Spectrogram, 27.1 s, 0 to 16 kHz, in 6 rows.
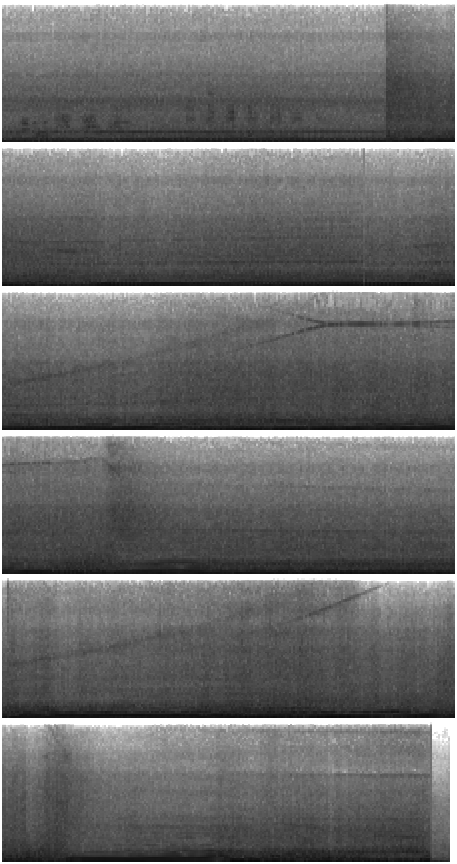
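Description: A twin-engine MX3 running on a dyno roars loud and close, revving up in repeated long sweeps and dropping back between pulls, with voices faintly underneath.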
